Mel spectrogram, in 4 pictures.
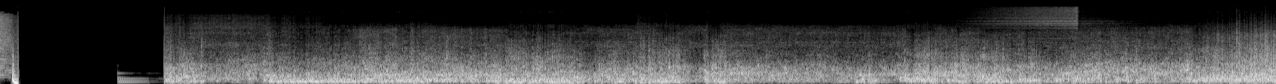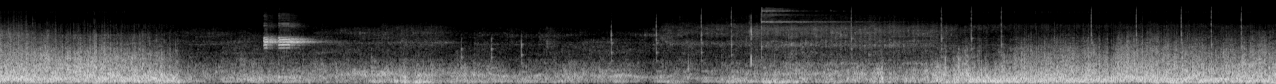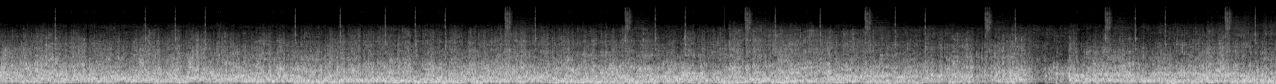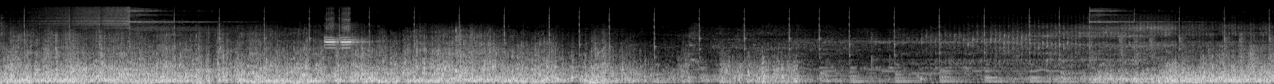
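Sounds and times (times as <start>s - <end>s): wind buffeting microphone: 1.6s - 46.6s, 47.4s - 51.0s.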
